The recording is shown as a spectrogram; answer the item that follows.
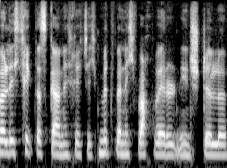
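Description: In a very clean recording with a silent background and a dry, close sound with no echo, a woman talks at a very fast pace. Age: 30s. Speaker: podcast host and new mother. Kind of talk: casual chat.

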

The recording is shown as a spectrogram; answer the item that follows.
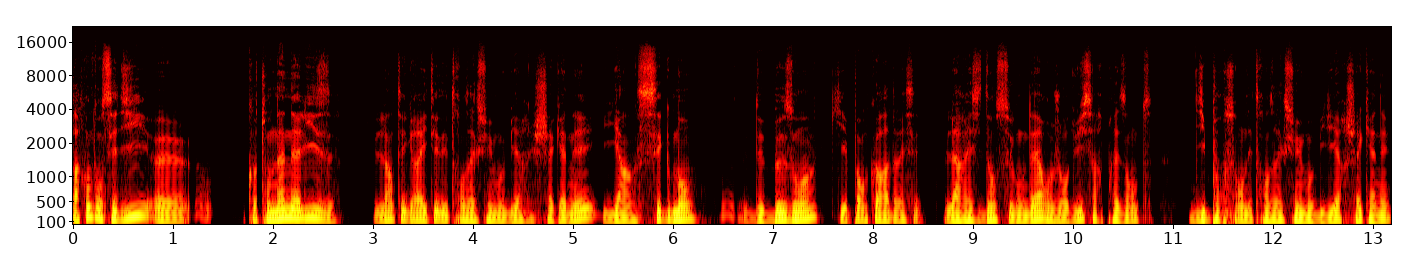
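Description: At a fairly quick pace, a man with a medium-pitched, dark, mellow tone speaks with ordinary pitch variation on a very clean recording with a silent background. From Réunion. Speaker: startup co-founder. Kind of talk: interview.

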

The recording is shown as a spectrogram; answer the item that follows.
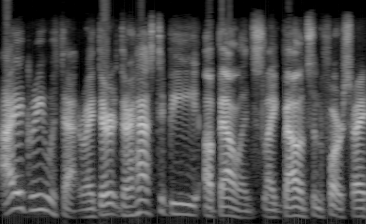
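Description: With an American accent, a man talks in a fairly high pitch with very wide pitch swings and a bright, sharp tone, in a dry, close sound with no echo. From San Jose, California. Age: 40s. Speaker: caller. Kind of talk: casual chat. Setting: video call.

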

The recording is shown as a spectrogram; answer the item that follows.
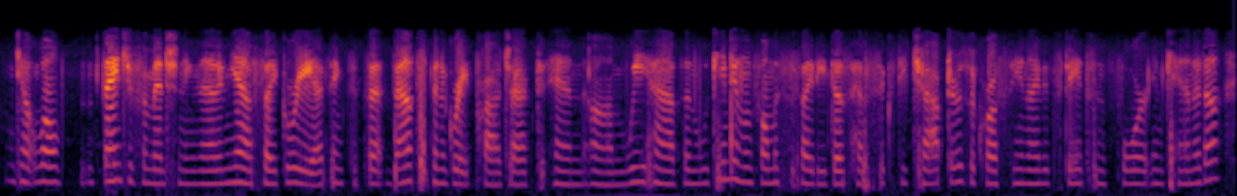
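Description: With an American accent, the speaker talks in a monotone, flat intonation with hardly any pauses over noticeable background noise. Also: woman, medium pitch for a woman, moderate pace. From New York. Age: 50s. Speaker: patient services executive. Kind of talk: interview.

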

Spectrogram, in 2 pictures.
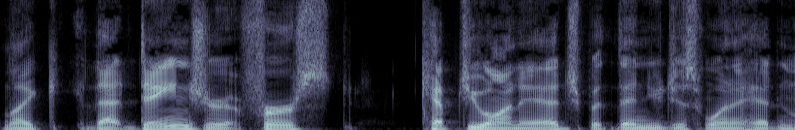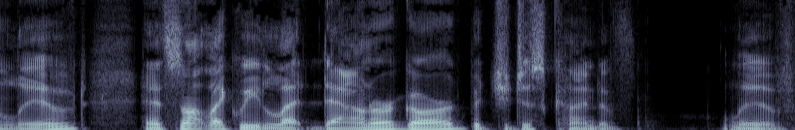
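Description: A plain, everyday voice with an American accent speaks at a moderate pace with lively intonation on a very clean recording with a silent background. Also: man, medium pitch for a man, dry, close sound with no echo. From Pennsylvania. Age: 50s. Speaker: podcast host. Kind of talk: casual chat.

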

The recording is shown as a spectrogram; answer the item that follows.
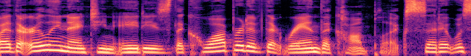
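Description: In a very clean recording with a silent background, a woman talks at a fairly low pitch with a dark, mellow tone and lively intonation. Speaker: housing reporter. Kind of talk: scripted narration. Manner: soft-spoken.

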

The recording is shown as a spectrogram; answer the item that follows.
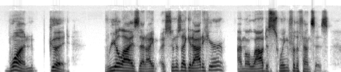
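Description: A man with a normal speaking voice talks at a moderate pace and fairly high pitch, his intonation lively, on a very clean recording with a silent background. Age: 40s. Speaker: men's coach. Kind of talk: casual chat.

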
